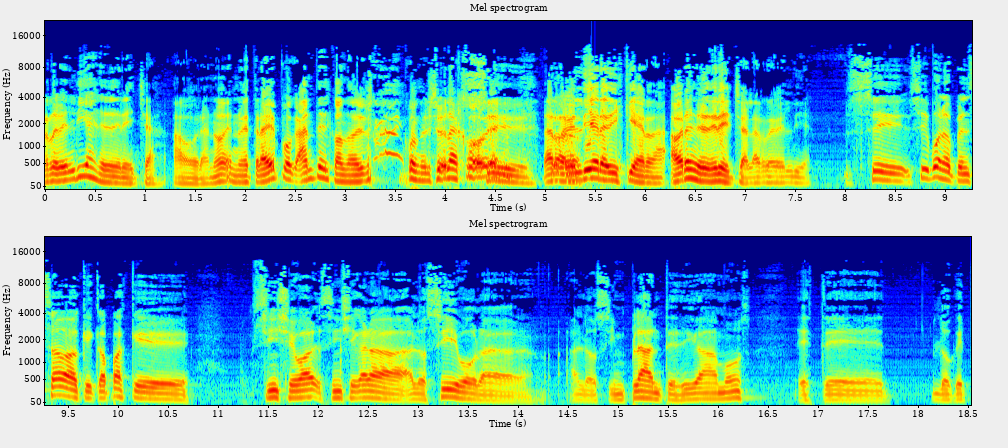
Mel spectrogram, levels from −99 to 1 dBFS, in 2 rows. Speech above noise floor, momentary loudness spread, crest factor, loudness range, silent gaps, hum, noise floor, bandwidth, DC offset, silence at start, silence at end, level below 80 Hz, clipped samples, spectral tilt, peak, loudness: 36 dB; 17 LU; 14 dB; 10 LU; none; none; -50 dBFS; 12.5 kHz; under 0.1%; 0 s; 0.05 s; -50 dBFS; under 0.1%; -6 dB/octave; 0 dBFS; -14 LUFS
